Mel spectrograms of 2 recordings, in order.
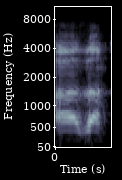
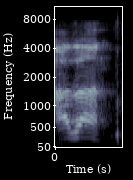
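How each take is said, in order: First: The first vowel is drawn out long. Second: The first vowel is short. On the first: It means ears. The speaker calls it wrong. "আলিফে টান দিয়ে পড়ে" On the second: It means the call to prayer. The speaker calls it right. "এখানে শব্দটা হলো আযান"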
